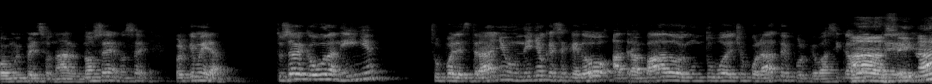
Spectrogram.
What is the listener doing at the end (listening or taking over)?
taking over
